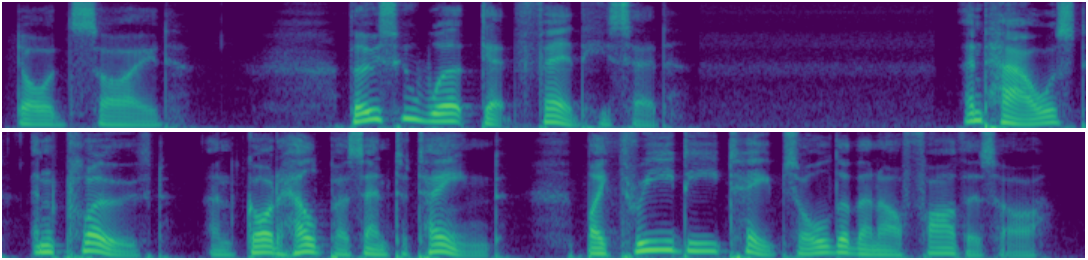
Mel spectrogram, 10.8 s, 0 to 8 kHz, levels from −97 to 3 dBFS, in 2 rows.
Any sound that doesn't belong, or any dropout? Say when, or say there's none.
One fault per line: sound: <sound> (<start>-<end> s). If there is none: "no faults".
no faults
